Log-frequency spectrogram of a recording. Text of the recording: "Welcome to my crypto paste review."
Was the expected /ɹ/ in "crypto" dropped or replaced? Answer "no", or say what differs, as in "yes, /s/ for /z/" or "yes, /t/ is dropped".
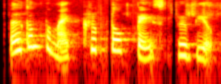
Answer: no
